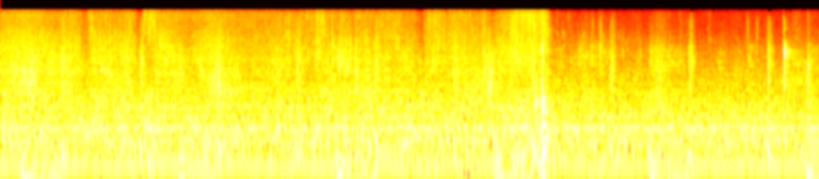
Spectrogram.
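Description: Kitchen faucet spray running steadily onto a wet wig and splashing into a stainless steel sink as the hair is rinsed and squeezed by hand. A brief sharp knock sounds about eight seconds in.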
